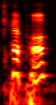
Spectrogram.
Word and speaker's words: Kepa: It's pronounced Kepa, but there's nothing wrong with having a keeper called Keeper.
